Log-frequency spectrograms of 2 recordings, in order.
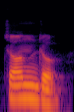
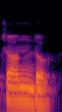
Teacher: কিন্তু উচ্চারণ করতে বেশ কষ্ট হয়। মানুষ ক্রমে এর উচ্চারণ করতে লাগলো চন্দ। র ফলা বাদ গেল। উচ্চারণ সহজ হয়ে উঠলো।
